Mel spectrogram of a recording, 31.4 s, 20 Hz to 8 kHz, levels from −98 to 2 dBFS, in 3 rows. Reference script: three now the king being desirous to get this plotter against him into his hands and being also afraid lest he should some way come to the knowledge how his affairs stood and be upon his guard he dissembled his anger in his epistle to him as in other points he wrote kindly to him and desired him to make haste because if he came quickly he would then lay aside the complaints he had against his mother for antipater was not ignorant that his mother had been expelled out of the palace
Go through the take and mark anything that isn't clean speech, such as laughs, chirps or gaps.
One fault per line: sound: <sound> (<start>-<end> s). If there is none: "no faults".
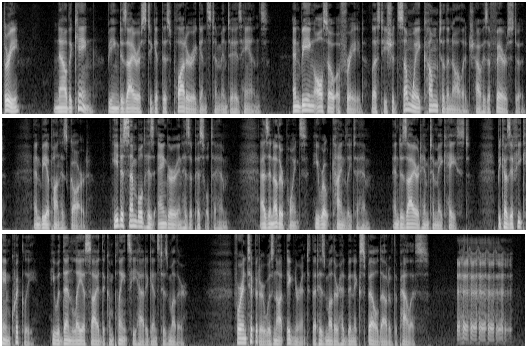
sound: laugh (30.1-31.2 s)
